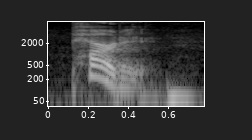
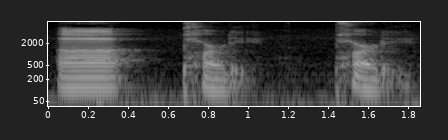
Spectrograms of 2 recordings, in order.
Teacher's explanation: that T is almost gonna sound more like a soft D sound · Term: flap T sound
